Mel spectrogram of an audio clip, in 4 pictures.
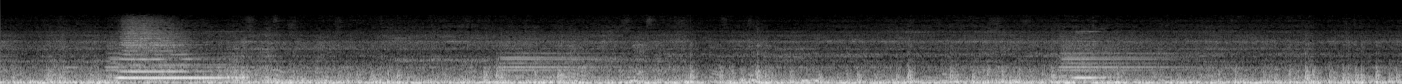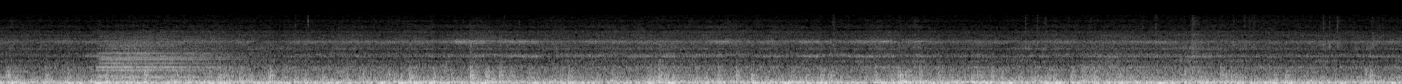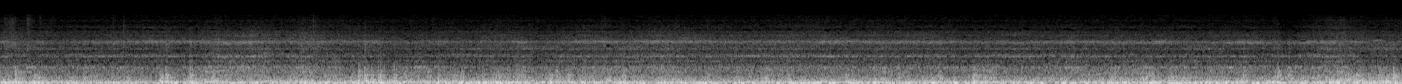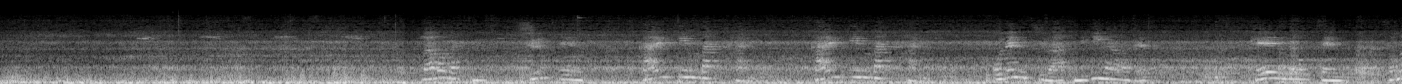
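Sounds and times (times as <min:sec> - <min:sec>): train wheels rumbling on rail: 0:00.0 - 0:56.0
train horn: 0:01.0 - 0:02.5, 0:05.0 - 0:06.0, 0:10.5 - 0:11.9, 0:15.0 - 0:16.3.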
